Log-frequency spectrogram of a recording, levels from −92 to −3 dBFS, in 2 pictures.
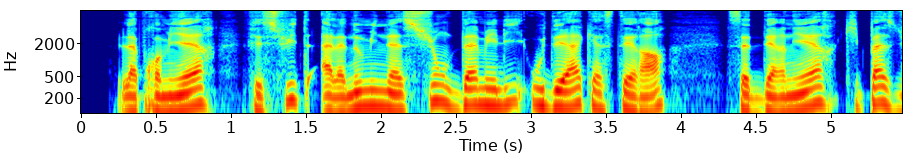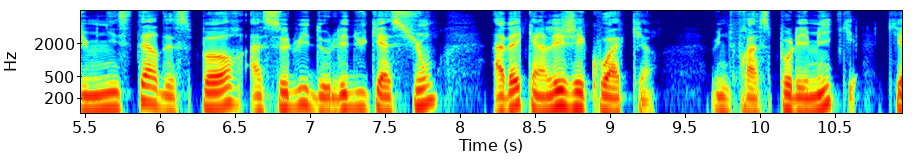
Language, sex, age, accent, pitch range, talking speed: French, male, 20-39, French, 110-145 Hz, 160 wpm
